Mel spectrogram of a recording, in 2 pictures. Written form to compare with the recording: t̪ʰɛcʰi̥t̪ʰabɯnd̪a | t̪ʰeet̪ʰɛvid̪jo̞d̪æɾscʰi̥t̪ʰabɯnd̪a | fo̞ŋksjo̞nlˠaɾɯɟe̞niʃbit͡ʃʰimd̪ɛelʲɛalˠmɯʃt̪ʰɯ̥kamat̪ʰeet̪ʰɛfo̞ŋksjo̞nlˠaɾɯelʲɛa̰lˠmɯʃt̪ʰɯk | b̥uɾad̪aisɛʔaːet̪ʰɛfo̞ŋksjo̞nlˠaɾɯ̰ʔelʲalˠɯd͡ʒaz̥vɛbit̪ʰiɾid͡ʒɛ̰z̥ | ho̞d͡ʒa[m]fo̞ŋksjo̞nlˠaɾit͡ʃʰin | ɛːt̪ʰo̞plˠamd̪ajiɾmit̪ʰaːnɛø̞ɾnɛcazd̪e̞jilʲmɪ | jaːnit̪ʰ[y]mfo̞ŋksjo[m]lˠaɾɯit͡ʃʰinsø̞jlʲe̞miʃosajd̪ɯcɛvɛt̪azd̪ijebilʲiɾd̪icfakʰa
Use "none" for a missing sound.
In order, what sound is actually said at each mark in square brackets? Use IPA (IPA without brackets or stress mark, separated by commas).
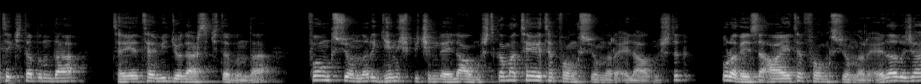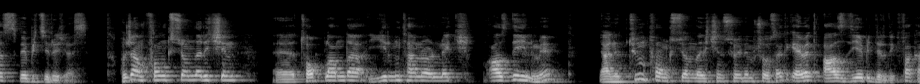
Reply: m, y, n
